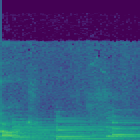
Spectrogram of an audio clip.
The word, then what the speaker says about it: hour: and half an r h is silent here it should not pronounce as however it is wrong you need to pronounce as half an hour take the same example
